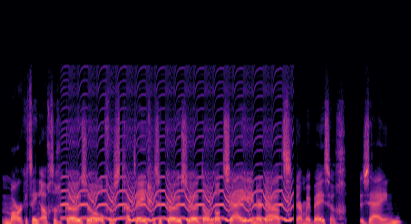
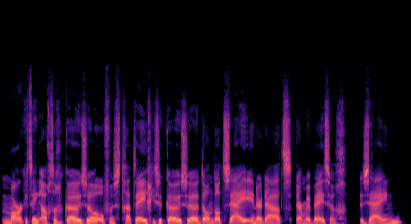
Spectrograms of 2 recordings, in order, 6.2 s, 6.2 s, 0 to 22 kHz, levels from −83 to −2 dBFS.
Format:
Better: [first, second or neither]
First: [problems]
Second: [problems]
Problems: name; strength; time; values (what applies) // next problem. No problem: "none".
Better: second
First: siren; noticeable; from 1 to 4.5 s; peak 2 dB below the speech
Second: none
